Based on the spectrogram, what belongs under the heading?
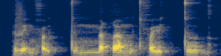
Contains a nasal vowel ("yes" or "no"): no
